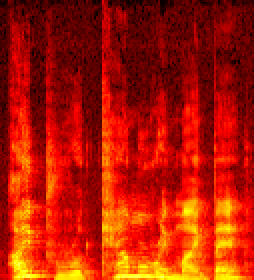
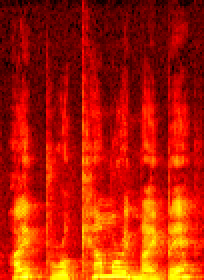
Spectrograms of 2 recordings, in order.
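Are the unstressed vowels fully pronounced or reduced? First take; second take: reduced; reduced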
